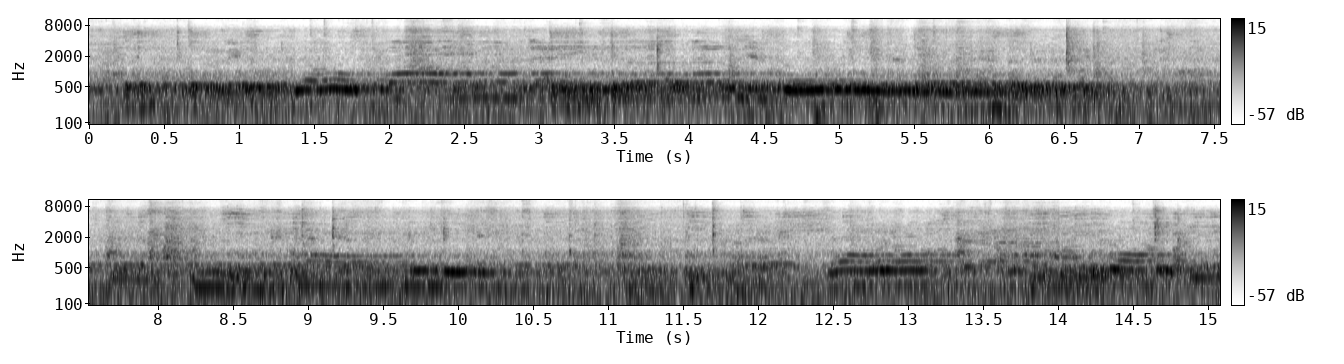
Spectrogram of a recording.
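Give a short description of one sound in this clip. Cutlery clinks against a plate.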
